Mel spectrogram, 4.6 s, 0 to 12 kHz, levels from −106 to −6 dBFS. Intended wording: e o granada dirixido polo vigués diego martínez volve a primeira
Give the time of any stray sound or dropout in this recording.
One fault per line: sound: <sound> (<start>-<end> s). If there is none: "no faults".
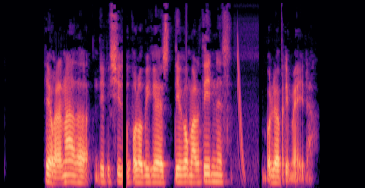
sound: dropout (1.5-1.6 s)
sound: chirp (3.0-3.1 s)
